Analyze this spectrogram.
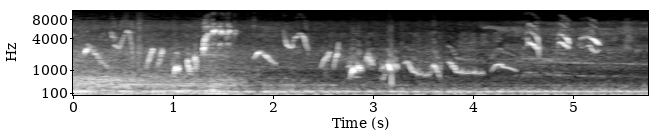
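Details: A captive Yellow-vented Bulbul, one of a pair kept as a song tutor for magpie robins, gives bright, bubbly whistled notes rising and falling in quick chattering phrases over a low steady hum.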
